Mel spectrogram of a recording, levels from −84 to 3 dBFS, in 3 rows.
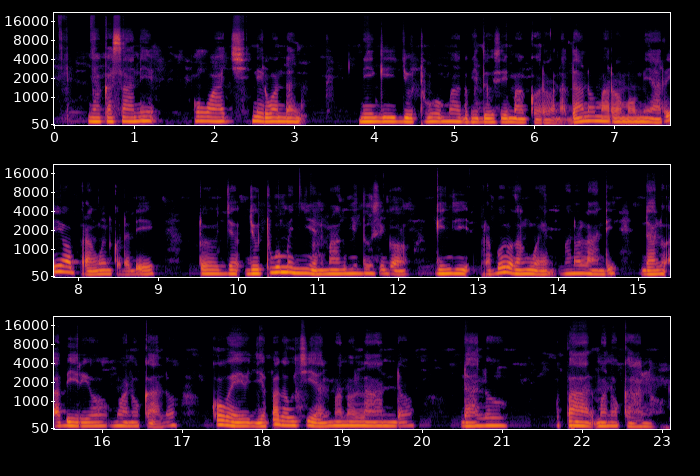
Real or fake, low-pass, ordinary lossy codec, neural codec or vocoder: fake; 19.8 kHz; none; autoencoder, 48 kHz, 128 numbers a frame, DAC-VAE, trained on Japanese speech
